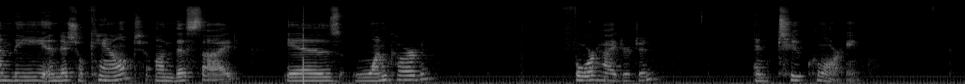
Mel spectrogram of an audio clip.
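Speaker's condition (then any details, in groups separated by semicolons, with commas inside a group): No condition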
